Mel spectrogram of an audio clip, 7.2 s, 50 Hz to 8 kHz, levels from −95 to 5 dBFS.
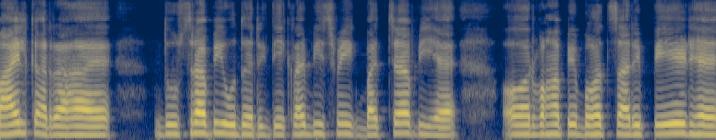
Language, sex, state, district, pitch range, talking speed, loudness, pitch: Hindi, female, Odisha, Khordha, 180-195 Hz, 200 wpm, -16 LUFS, 190 Hz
